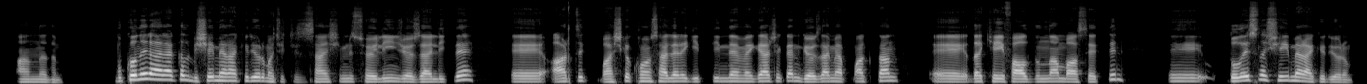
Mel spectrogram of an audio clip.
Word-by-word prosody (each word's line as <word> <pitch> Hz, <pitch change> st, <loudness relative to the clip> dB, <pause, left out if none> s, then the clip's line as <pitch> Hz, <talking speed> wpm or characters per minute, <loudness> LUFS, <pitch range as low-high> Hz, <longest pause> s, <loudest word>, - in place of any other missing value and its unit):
Anladım. 120 Hz, -3 st, -5 dB, 0.5 s
Bu 155 Hz, -, -6 dB
konuyla 235 Hz, +3 st, +8 dB
alakalı 215 Hz, -2 st, +3 dB
bir 155 Hz, -, -3 dB
şey 180 Hz, +5 st, +2 dB
merak 175 Hz, -2 st, +2 dB
ediyorum 170 Hz, -2 st, +2 dB
açıkçası. 120 Hz, -5 st, -8 dB
Sen 130 Hz, +3 st, -2 dB
şimdi 135 Hz, +2 st, -8 dB
söyleyince 135 Hz, +1 st, -1 dB
özellikle, 125 Hz, -, 0 dB, 0.4 s
eee, 130 Hz, 0 st, -1 dB
artık 165 Hz, +4 st, 0 dB
başka 125 Hz, +6 st, -1 dB
konserlere 145 Hz, 0 st, 0 dB
gittiğinden 145 Hz, +1 st, -3 dB
ve 140 Hz, -, 0 dB
gerçekten 150 Hz, +3 st, 0 dB
gözlem 135 Hz, +2 st, +1 dB
yapmaktan 170 Hz, +5 st, -1 dB, 0.3 s
eee, 130 Hz, -1 st, -1 dB
da 140 Hz, 0 st, +2 dB
keyif 135 Hz, 0 st, -1 dB
aldığından 135 Hz, +1 st, +1 dB
bahsettin. 130 Hz, -, -2 dB, 0.4 s
Eee, 150 Hz, 0 st, -4 dB, 0.3 s
dolayısıyla 190 Hz, +7 st, +4 dB
şeyi 190 Hz, -1 st, -1 dB
merak 155 Hz, -8 st, +2 dB
ediyorum. 115 Hz, -4 st, -4 dB
140 Hz, 140 wpm, -21 LUFS, 130-170 Hz, 0.5 s, konuyla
